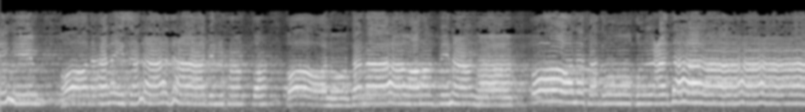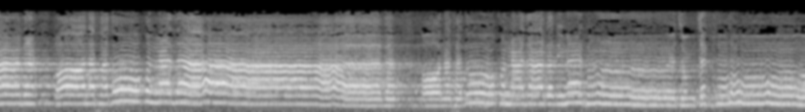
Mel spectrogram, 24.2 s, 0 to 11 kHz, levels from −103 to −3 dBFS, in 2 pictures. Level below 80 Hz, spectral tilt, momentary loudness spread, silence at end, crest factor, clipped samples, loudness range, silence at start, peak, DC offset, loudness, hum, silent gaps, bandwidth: -58 dBFS; -3.5 dB/octave; 8 LU; 0 s; 14 dB; under 0.1%; 6 LU; 0 s; -2 dBFS; under 0.1%; -16 LUFS; none; none; 8 kHz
